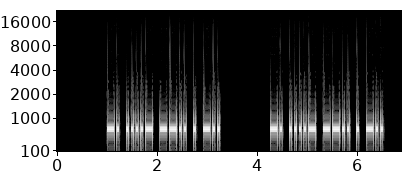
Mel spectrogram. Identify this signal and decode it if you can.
Morse code, heard as a keyed tone, about 25 wpm, 700 Hz. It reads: N4ZED N4ZED
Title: USA Call Signs - 5 Characters - Repeated 3x - 25wpm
